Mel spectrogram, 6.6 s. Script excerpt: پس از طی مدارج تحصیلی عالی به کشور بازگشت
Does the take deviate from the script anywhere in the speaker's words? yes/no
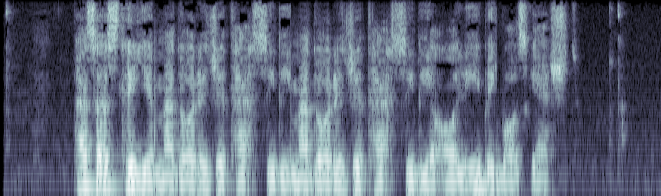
yes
